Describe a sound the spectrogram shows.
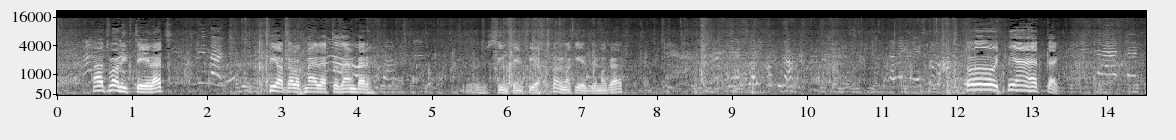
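Water splashes in a small pool.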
